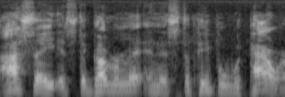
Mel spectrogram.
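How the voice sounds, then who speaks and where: Over noticeable background noise, a man with an American accent speaks at a fairly quick pace, with fairly high pitch and fairly even intonation. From US East Coast. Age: 40s. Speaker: YouTube reaction host. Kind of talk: casual reaction commentary.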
